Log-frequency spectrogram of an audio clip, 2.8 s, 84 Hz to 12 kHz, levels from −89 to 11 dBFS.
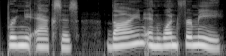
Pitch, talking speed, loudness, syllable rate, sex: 215 Hz, 170 wpm, -14 LUFS, 4.6 syllables/s, female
